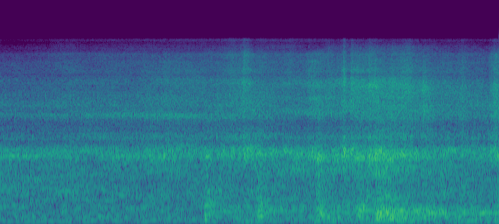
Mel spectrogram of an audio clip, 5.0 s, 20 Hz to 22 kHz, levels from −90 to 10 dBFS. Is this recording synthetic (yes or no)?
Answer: yes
